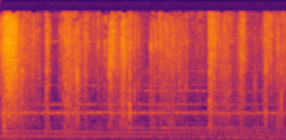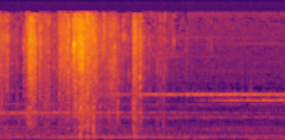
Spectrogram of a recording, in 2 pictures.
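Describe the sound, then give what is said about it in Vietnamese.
Rustling footsteps outside the door of a riverside hut at night: many faint, irregular scuffing steps, uneven in rhythm and growing sparser toward the end. “tự dưng anh nghe có tiếng bước chân người cứ sột xà sột soạt ở bên ngoài cửa.”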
